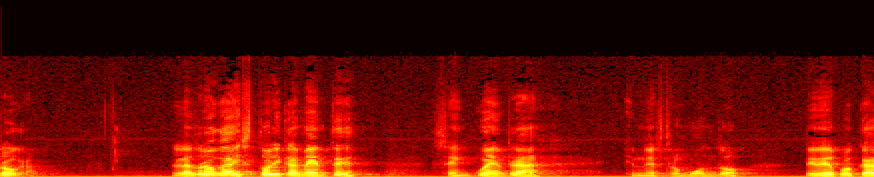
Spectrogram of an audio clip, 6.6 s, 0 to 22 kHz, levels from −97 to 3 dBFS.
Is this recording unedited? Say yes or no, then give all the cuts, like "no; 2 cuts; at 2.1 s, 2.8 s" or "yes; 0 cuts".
yes; 0 cuts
